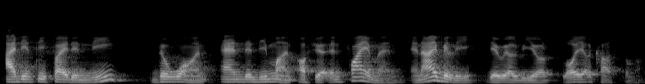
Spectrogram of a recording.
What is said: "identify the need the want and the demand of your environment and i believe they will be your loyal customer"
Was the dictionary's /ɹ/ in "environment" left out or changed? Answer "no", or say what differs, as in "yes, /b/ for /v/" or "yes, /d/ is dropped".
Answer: yes, /ɹ/ is dropped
